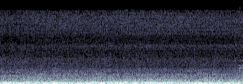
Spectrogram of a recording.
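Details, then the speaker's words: York package unit HVAC on heat call: inducer motor vibration fixed by tightening several loose nuts; now a steady low hum with no rattle or vibration, running smooth and quiet. "I was able to get the inducer to stop vibrating a couple of these little nuts right here real loose so I just tightened them up and it stopped vibrating it's quiet now"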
